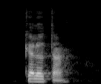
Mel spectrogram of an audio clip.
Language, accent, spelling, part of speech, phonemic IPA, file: French, France, calotin, noun, /ka.lɔ.tɛ̃/, LL-Q150 (fra)-calotin.wav
- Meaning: a person who wears a calotte (“religious skullcap”); any officer of the church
